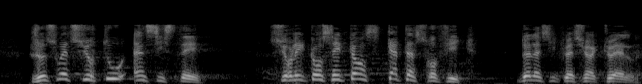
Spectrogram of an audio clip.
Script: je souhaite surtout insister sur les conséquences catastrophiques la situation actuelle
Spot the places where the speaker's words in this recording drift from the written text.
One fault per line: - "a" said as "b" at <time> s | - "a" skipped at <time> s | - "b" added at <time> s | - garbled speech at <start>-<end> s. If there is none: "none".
- "de" added at 5.2 s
